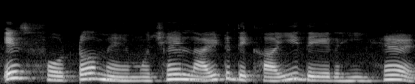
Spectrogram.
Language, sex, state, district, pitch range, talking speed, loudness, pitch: Hindi, female, Madhya Pradesh, Katni, 175-235 Hz, 130 wpm, -15 LUFS, 205 Hz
